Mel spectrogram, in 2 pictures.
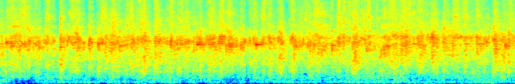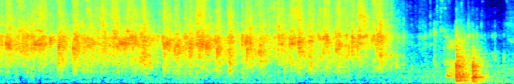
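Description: Ice cubes rattling inside a cocktail shaker as a drink is shaken: a fast, dense, continuous rattle that stops abruptly near the end.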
